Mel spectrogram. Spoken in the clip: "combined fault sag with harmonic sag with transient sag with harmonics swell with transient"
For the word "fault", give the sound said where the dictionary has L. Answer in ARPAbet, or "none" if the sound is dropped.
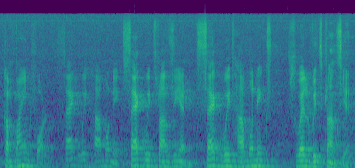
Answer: none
